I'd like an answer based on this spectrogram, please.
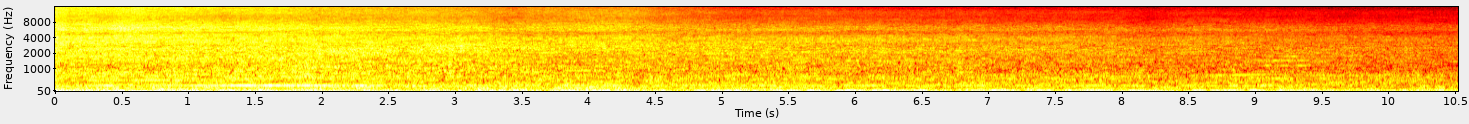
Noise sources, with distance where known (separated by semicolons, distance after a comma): car horn, far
